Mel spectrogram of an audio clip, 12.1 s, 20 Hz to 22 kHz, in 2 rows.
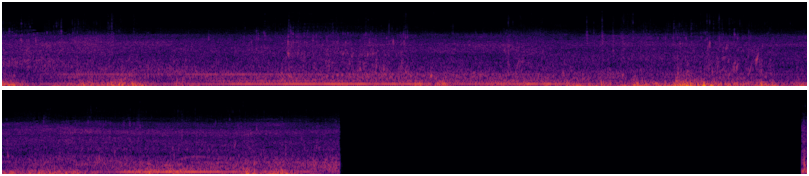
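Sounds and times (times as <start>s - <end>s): low engine hum: 0.0s - 8.6s
wind buffeting microphone: 0.0s - 8.6s.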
